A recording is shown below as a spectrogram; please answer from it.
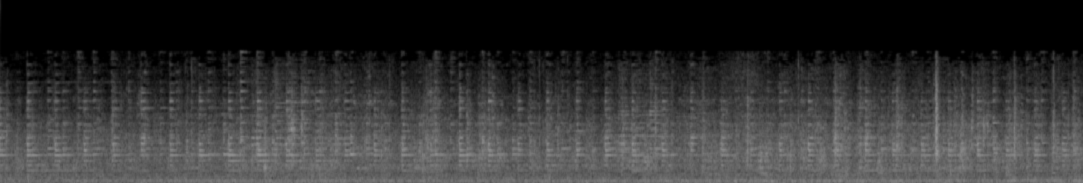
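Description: A Providence & Worcester passenger train rolling past: the coaches' wheels on the rails make a steady rumble. The diesel locomotive at the rear draws nearer and the sound grows a little louder toward the end.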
